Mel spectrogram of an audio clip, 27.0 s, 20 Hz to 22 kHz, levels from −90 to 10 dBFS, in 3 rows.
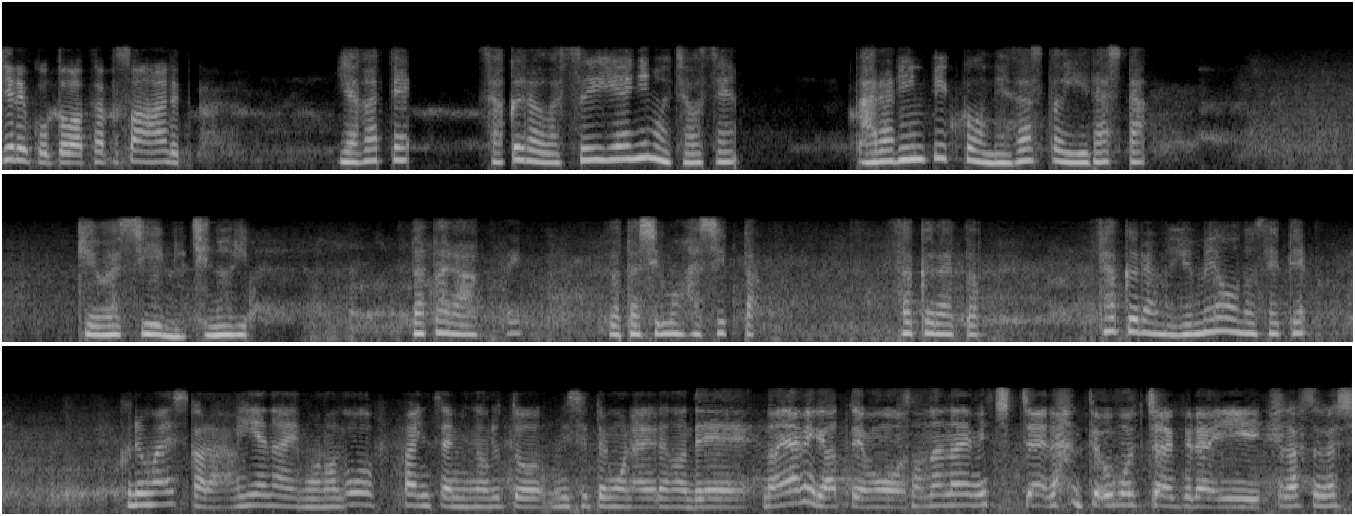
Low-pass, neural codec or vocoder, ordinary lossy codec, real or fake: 7.2 kHz; codec, 16 kHz, 0.8 kbps, ZipCodec; Opus, 16 kbps; fake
